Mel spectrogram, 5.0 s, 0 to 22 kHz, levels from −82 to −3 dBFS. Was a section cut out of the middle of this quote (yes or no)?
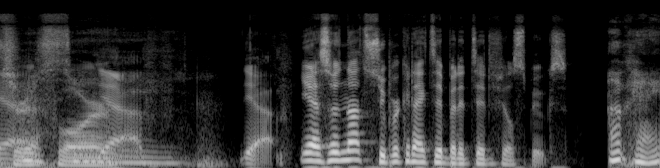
yes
